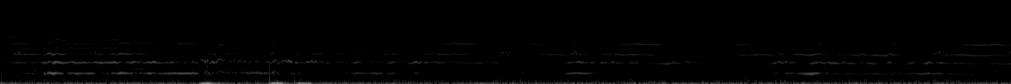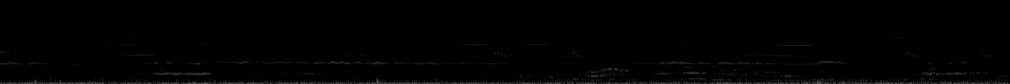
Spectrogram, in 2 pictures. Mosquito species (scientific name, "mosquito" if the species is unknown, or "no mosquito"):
mosquito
